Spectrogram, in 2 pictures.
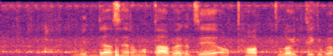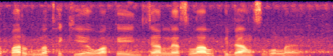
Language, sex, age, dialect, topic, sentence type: Bengali, male, 31-35, Jharkhandi, banking, statement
